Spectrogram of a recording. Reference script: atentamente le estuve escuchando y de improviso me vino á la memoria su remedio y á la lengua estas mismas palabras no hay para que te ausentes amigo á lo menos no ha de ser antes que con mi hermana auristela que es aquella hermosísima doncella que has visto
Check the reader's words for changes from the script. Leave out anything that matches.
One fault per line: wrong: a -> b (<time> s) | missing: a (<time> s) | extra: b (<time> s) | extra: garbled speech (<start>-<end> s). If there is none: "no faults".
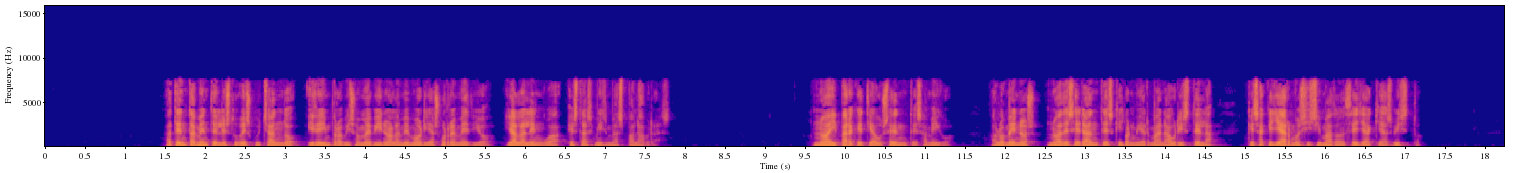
no faults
